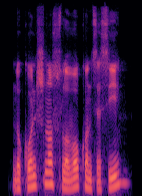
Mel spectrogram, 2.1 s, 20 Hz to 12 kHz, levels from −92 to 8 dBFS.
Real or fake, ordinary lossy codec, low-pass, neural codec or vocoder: real; Opus, 32 kbps; 10.8 kHz; none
